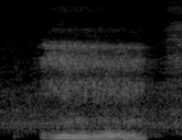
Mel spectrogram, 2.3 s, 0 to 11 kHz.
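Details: Sleeping 100 lb dog giving a single deep, rattling snore of just over a second, low and buzzy, set against a quiet room.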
